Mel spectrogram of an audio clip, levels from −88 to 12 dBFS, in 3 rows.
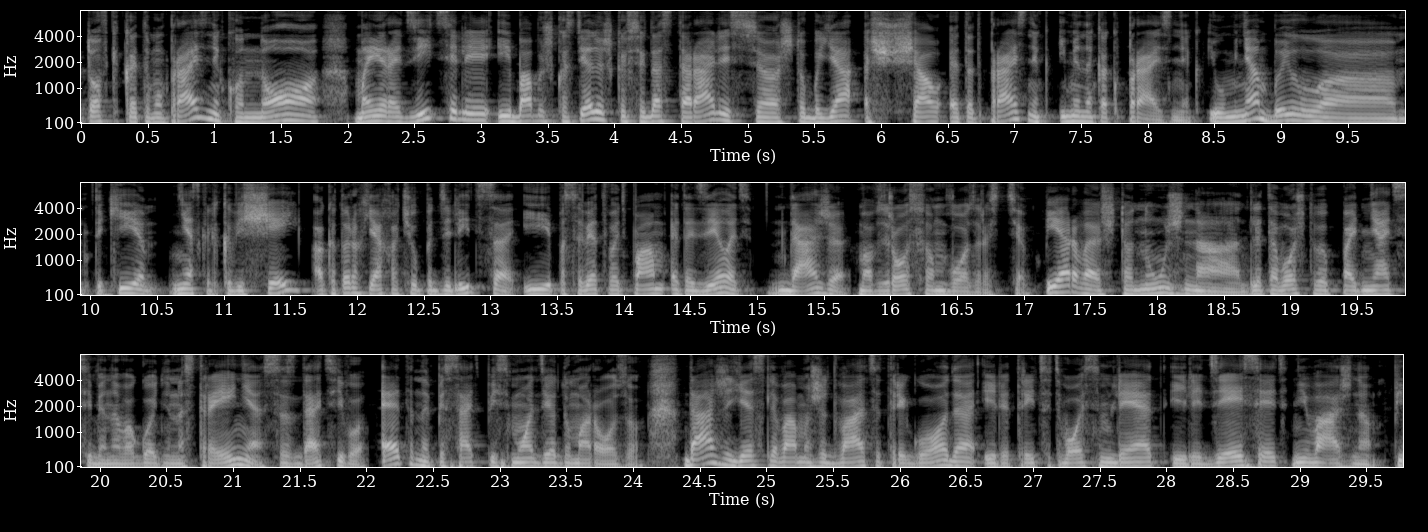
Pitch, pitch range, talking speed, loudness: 115 Hz, 100-130 Hz, 145 wpm, -21 LUFS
